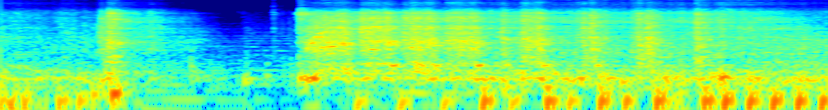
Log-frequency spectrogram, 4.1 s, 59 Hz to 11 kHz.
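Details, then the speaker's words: Baotian 125 scooter just fitted with a new carburetor and new intake manifold, cold. It starts after a short pause and settles into a quick, fairly even idle that no longer stalls, though it may still need adjusting: a normal cold start and idle. "Il démarre au ralenti. Peut-être un réglage, hein, mais bon. Pour l'instant il est froid. Et déjà il cale plus du tout."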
